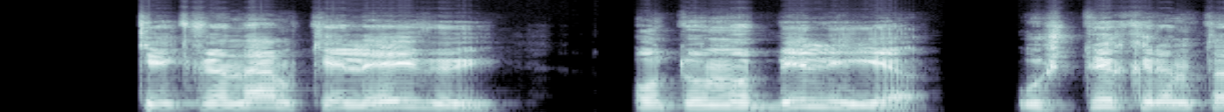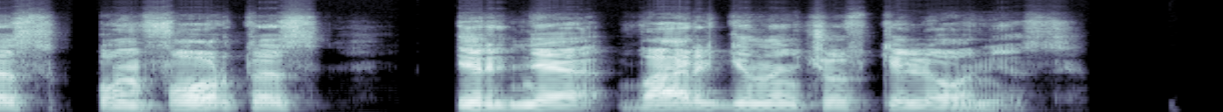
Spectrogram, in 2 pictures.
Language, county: Lithuanian, Vilnius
